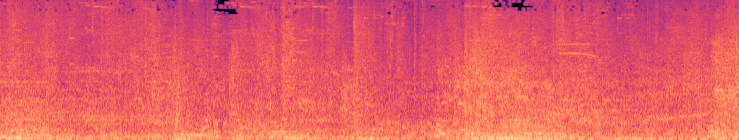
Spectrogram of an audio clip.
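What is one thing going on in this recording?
Magic blasts and weapon hits crackle and boom in a hectic battle.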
